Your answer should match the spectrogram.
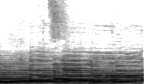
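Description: Choir singing a sustained, slow-moving passage with piano accompaniment.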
